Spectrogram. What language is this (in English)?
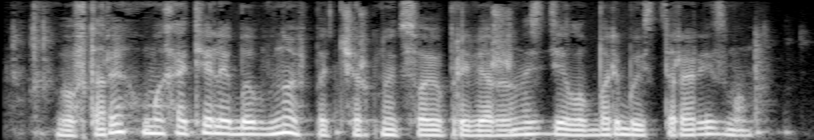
Russian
